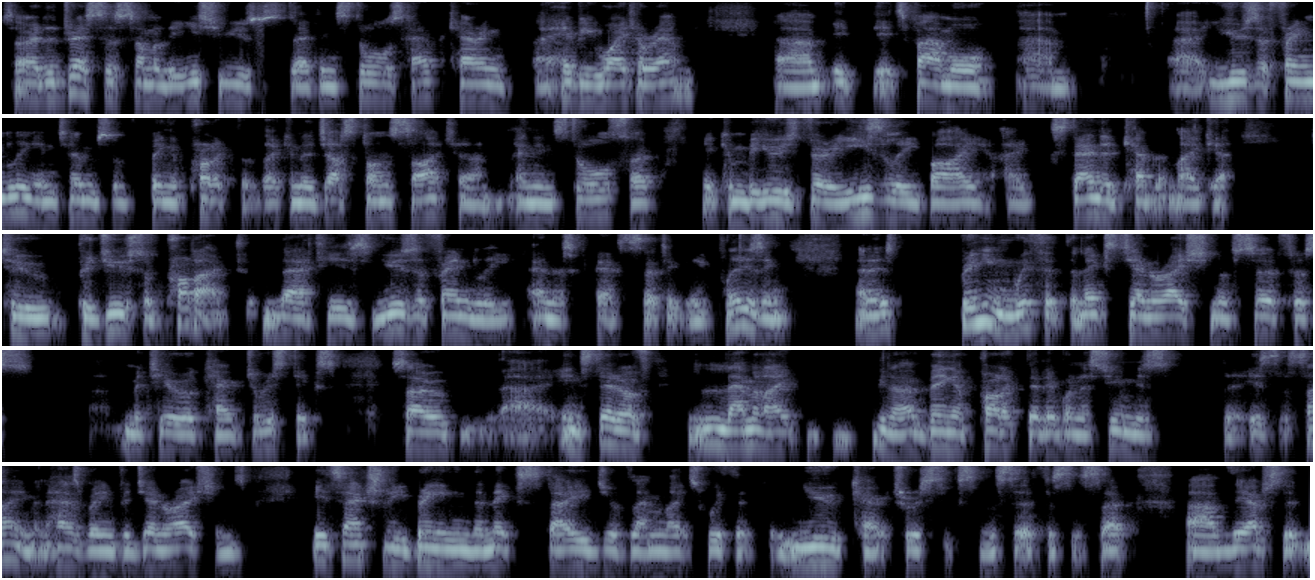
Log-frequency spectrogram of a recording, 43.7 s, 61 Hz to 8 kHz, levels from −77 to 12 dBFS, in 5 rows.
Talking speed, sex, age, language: 155 wpm, male, 50-69, English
